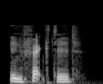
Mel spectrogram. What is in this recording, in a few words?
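"infected", British English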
